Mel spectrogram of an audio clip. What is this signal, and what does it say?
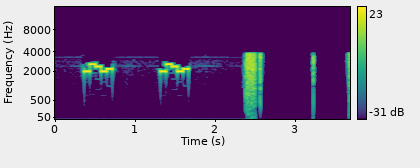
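Five-tone selective call (ZVEI), heard as quick runs of five tones, tones of about 70 ms. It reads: 88089 88089
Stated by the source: ZVEI five-tone selective call 88082 received by SDR.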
